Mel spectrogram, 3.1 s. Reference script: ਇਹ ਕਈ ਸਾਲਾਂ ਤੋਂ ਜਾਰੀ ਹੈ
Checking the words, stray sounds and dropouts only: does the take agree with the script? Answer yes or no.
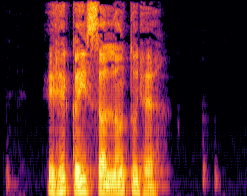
no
